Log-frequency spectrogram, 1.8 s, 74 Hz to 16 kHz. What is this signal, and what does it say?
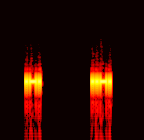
Morse code, heard as a keyed tone, about 44 wpm, spaced as for 12 wpm, 700 Hz. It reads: RF
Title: USA Call Signs - 4 Characters - 8x Character Spacing - 45wpm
